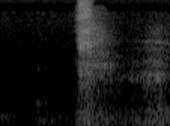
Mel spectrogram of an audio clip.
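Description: A muffled sneeze from someone in an audience, a short breathy burst of hiss, followed by quiet rustling and the start of another sharp exhale.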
